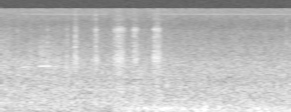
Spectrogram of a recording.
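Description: Near silence: room tone, with a few faint ticks about a second in.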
